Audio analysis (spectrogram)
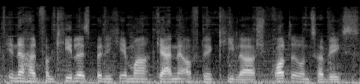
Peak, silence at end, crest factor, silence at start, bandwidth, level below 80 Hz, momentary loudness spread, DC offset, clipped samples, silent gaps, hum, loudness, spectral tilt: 0 dBFS; 0 s; 16 dB; 0 s; 16 kHz; -32 dBFS; 5 LU; under 0.1%; under 0.1%; none; none; -17 LUFS; -5.5 dB/octave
